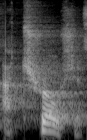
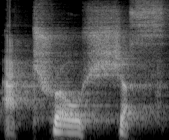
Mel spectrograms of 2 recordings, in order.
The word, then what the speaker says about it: atrocious: you are terrible and atrocious. So just be careful with the pronunciation of that. Terrible, easy, but atrocious. Atrocious. Okay, just to make sure you get the right stress.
